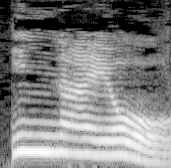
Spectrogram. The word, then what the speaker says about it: 있나요: Normally you think 있다, it's like a D, right? But then when you combine a D plus an N, it turns into 있나요, right?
